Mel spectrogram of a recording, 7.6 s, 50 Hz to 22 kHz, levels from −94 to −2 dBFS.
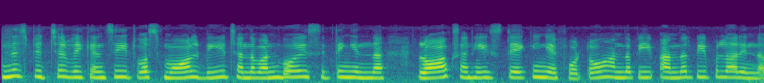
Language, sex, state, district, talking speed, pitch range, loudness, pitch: English, female, Chandigarh, Chandigarh, 260 wpm, 245-270 Hz, -16 LUFS, 255 Hz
